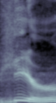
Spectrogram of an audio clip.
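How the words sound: It is said with a strong American R.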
